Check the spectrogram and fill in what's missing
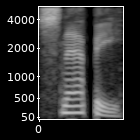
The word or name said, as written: snappy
